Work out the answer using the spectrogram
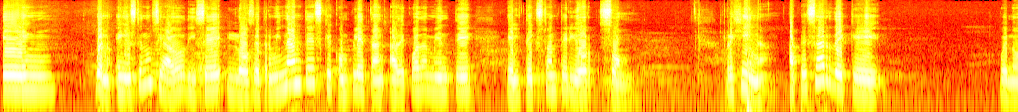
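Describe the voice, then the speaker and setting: A woman's voice: medium pitch, darkish tone. A woman teaching a recorded grammar lesson, going through exam questions one by one and explaining each choice step by step. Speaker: language teacher.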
